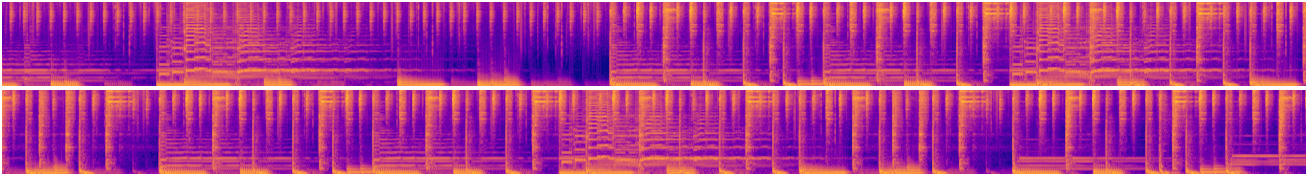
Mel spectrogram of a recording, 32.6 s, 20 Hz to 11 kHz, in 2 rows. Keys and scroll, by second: 24.0 1, 24.2 5, 24.4 0.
